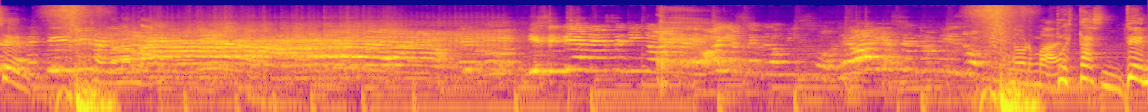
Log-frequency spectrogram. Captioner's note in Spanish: Gritos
